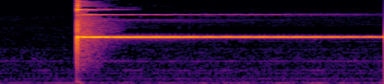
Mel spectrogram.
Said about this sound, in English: I'll sound a bell to signify the start and the end of the prayer journey.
